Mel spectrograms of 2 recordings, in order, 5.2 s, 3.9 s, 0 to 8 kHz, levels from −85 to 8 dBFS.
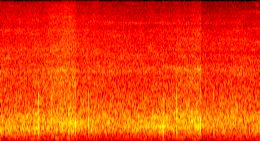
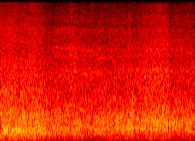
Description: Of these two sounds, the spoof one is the second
